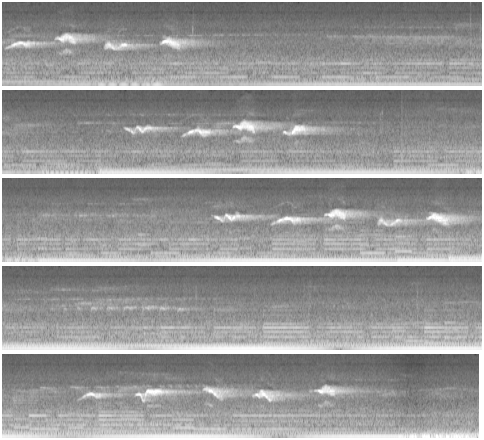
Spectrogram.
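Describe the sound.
A scarlet tanager sings in the tree canopy on a midsummer day in Ontario. Its hoarse, burry, robin-like phrases come in about five short bursts separated by pauses, over a steady low background hum.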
